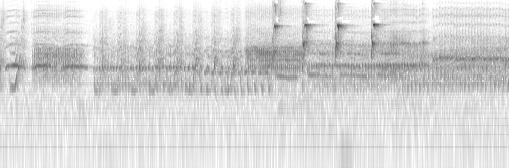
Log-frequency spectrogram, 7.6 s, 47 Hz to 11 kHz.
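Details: Waterslager (Malinois) canary singing in 2023: a continuous flow of mid-pitched rolling trills and bubbling water-like notes that change tempo, with four sharp bright accents near the end before a steady trill.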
